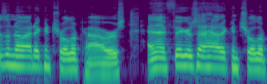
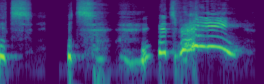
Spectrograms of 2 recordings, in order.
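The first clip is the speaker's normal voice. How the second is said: put-on teary cry, very high, stammering. Retelling own words while crying at a movie: imitating own emotional outburst. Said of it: "I was so emotional".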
